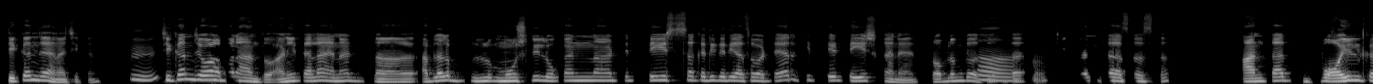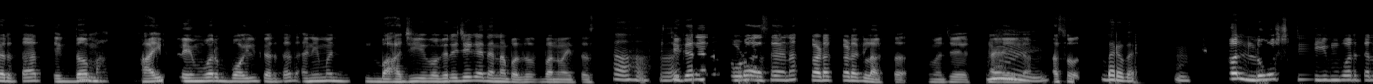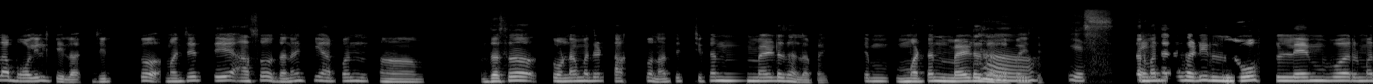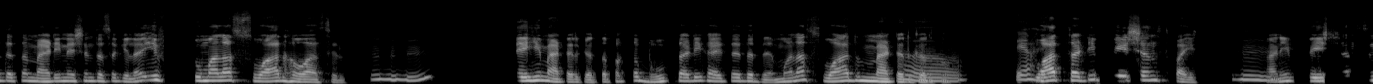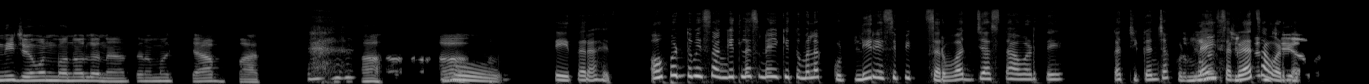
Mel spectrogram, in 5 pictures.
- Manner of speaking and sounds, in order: other background noise; in English: "राइट"; joyful: "क्या बात! मग ते हां, हां, हां"; laugh; chuckle
- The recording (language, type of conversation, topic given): Marathi, podcast, स्वयंपाक करायला तुम्हाला काय आवडते?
